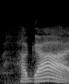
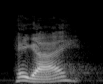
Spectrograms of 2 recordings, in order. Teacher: Today we're going to be looking at the book of Haggai, if you pronounce it with the Hebrew way of putting the accent on the end syllable instead of on the front syllable · Shown in: first take · like we usually do in America.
